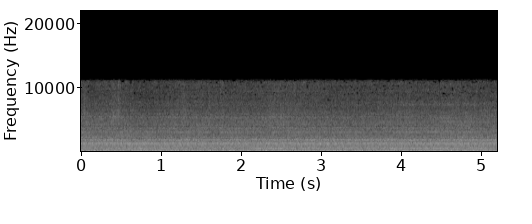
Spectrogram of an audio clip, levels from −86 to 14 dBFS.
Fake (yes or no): no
